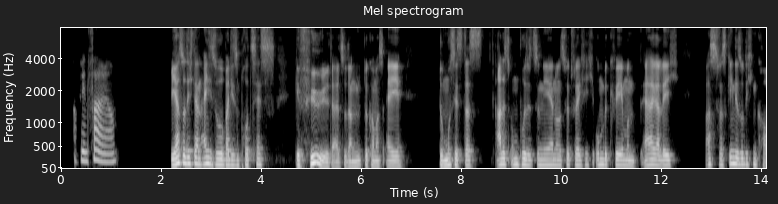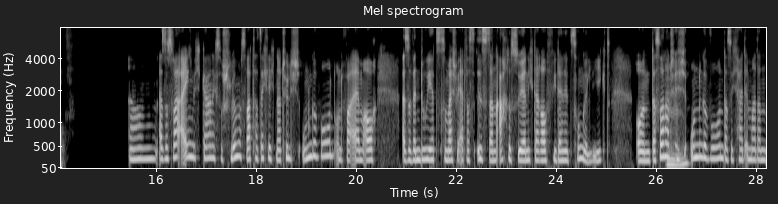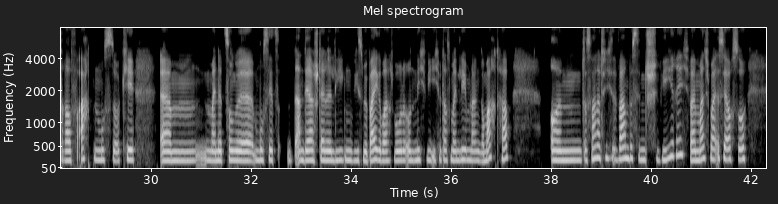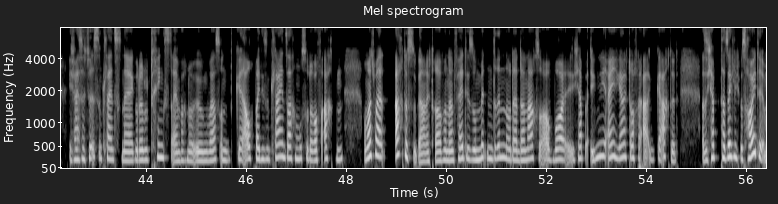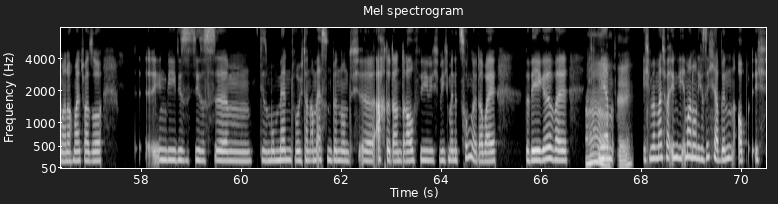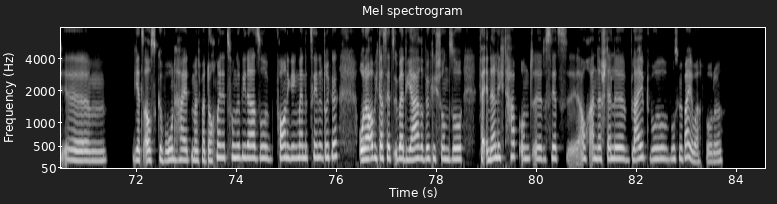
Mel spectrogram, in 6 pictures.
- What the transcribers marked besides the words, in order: none
- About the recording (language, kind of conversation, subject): German, podcast, Kannst du von einer Situation erzählen, in der du etwas verlernen musstest?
